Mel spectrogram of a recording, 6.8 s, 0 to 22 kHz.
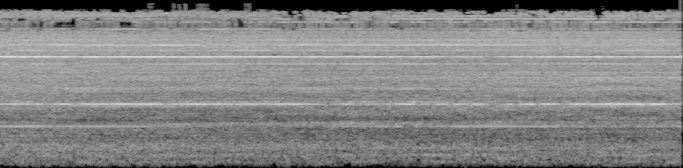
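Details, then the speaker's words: Boeing T50 jet turbine-powered Camaro driving under load, gauges all good, coming down nicely from high RPM: steady high jet whine with sharp even tones holding smoothly; turbine healthy, running cleanly. "What a great ride. Coming down nicely from the high RPM too."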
